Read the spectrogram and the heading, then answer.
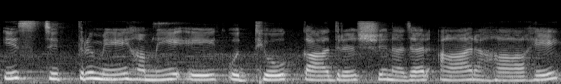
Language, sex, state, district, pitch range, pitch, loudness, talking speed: Hindi, female, Madhya Pradesh, Dhar, 205-245 Hz, 215 Hz, -14 LUFS, 130 wpm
